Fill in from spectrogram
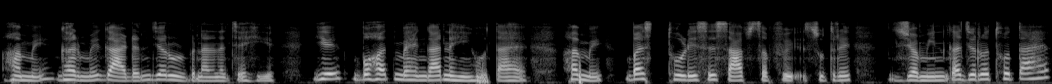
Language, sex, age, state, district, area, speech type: Hindi, other, 30-45, Uttar Pradesh, Sonbhadra, rural, spontaneous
